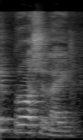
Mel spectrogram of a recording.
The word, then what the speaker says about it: proselyte: इसको हम बोलेंगे प्रोशलाइट।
